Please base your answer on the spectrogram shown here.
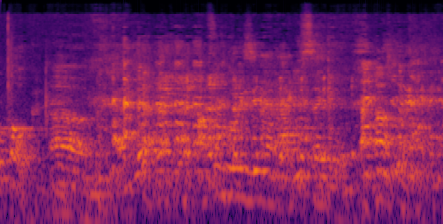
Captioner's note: laugh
